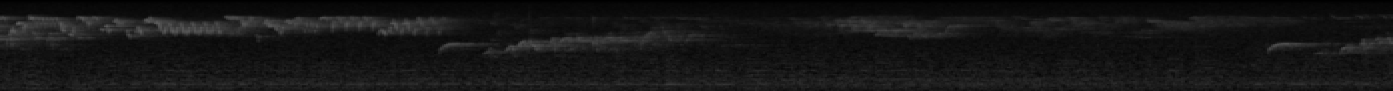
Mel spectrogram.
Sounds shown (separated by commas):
Pacific Wren song, Swainson's Thrush song, insect buzz, Golden-crowned Kinglet song, Swainson's Thrush call, warbler song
